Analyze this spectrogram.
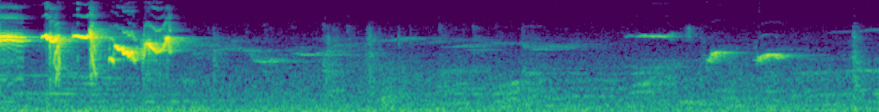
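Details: Oriental magpie-robin of the fish-scale type practising song: a loud burst of tangled whistles and twangy slurs, then near silence broken by a few soft, short whistled notes.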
